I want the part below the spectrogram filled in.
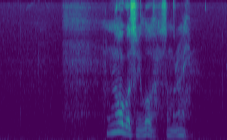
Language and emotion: Russian, neutral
